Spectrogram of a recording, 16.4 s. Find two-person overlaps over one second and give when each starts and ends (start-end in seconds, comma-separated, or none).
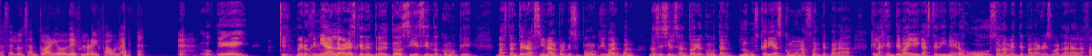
none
